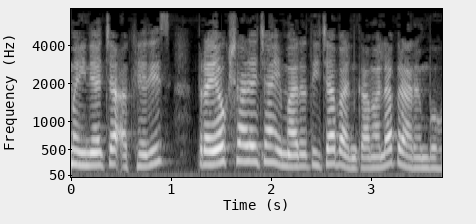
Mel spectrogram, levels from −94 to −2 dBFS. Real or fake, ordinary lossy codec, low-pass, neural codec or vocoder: real; none; 7.2 kHz; none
